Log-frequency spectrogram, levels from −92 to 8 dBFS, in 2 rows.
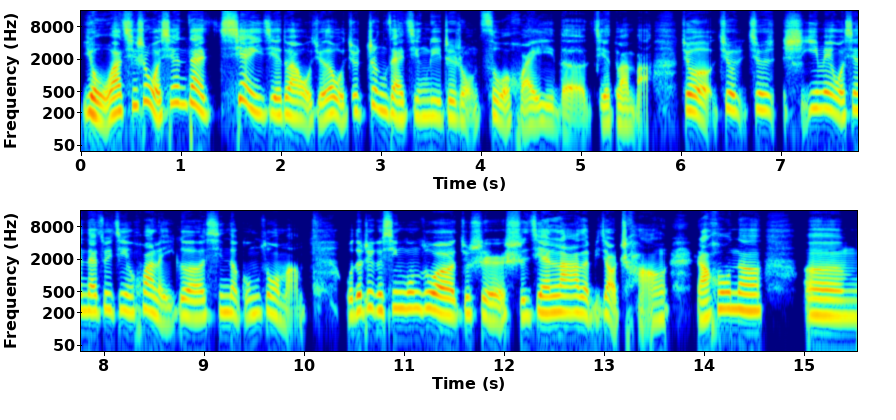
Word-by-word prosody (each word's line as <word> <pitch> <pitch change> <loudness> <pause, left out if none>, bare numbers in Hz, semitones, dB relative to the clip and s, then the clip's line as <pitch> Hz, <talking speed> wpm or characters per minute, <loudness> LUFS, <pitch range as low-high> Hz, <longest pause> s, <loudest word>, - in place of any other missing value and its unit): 有 195 -7 +6
啊， 200 +3 +7
其 230 +6 0
实 330 - +1
我 - - +5
现 310 -1 0
在 255 -11 +4
现 315 -11 +2
一 200 - -5
阶 190 -1 -1
段， 180 -4 +1
我 - - -3
觉 150 - -2
得 195 - +3
我 140 - -1
就 215 - -5
正 225 +2 -3
在 180 -6 +1
经 175 0 -7
历 170 -1 -5
这 165 0 -4
种 150 - -6
自 - - -5
我 - - -1
怀 - - -3
疑 130 +1 -5
的 - - -4
阶 135 0 -4
段 120 -2 -3
吧。 - - -4 0.4
就 225 -2 +3
就 225 0 -1
就 230 +4 -4 0.2
是 210 - -1
因 245 +1 -4
为 245 -2 +1
我 170 -4 0
现 225 +5 -2
在 215 -1 +3
最 235 +2 -6
近 220 -1 -5
换 220 -1 +2
了 - - -3
一 130 - -8
个 170 -2 0
新 210 +3 -6
的 195 -3 -2
工 190 +5 -9
作 200 -4 -3
嘛。 - - -5 0.5
我 180 - -6
的 220 - +5
这 250 +2 -3
个 225 0 0
新 245 +2 -1
工 245 0 0
作 205 -7 +6
就 195 +2 -6
是 180 -6 -1
时 175 +1 -4
间 200 +2 +2
拉 205 0 +5
得 190 -3 0
比 - - -15
较 - - +2
长， - - -4 0.3
然 - - +4
后 245 0 +1
呢， 225 -2 +4 0.4
呃， 180 -1 +2
205 Hz, 270 characters per minute, -22 LUFS, 180-230 Hz, 0.5 s, 啊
